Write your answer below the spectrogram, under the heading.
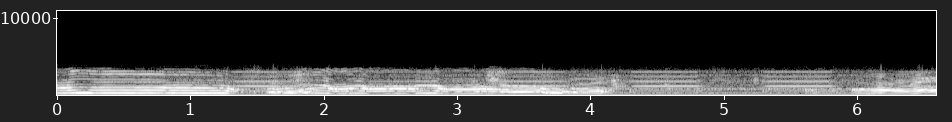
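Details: Howling female dog reacting to a hated alarm clock; drawn-out quavering tones that dip and climb, softening toward the middle before a renewed rising howl, with a thin steady high tone running underneath.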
